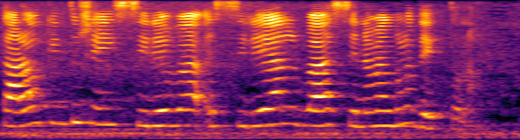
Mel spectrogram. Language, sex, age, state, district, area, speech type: Bengali, female, 18-30, West Bengal, Dakshin Dinajpur, urban, spontaneous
